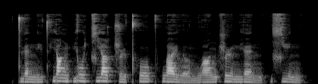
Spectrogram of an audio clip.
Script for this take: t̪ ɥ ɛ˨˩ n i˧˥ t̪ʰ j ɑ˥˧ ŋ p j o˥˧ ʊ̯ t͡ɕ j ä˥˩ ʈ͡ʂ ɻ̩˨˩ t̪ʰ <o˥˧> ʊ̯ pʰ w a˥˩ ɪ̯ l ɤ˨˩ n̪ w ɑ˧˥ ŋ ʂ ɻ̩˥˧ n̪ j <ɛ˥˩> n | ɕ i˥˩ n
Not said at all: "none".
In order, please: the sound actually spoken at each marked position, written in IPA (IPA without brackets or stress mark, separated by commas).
o˥, ɛ˥˩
